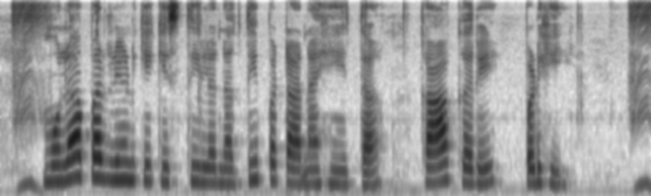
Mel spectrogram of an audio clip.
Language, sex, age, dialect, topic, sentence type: Chhattisgarhi, female, 25-30, Central, banking, question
